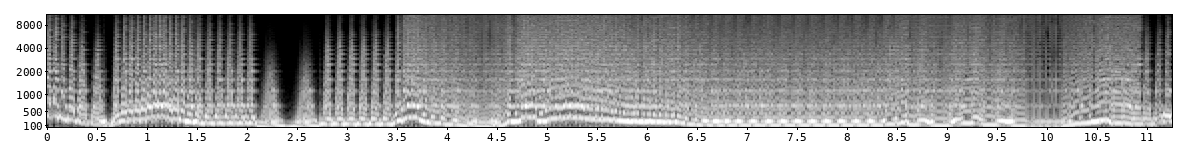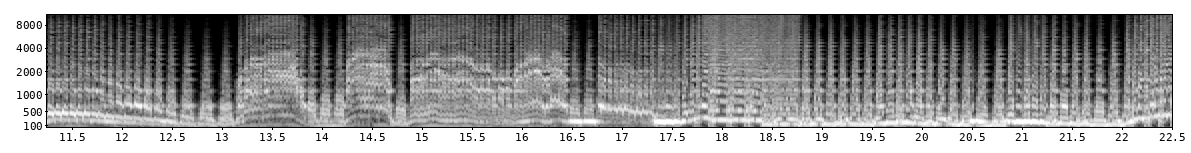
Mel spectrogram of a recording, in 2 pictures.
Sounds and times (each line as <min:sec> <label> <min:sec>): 0:00.0 Angry Wobbles 0:22.5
